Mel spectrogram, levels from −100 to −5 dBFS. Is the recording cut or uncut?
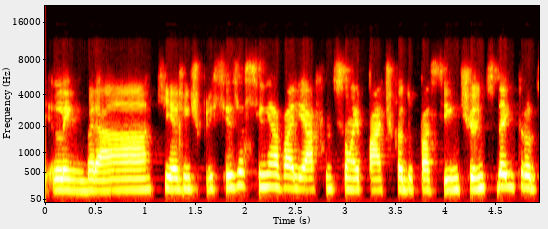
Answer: uncut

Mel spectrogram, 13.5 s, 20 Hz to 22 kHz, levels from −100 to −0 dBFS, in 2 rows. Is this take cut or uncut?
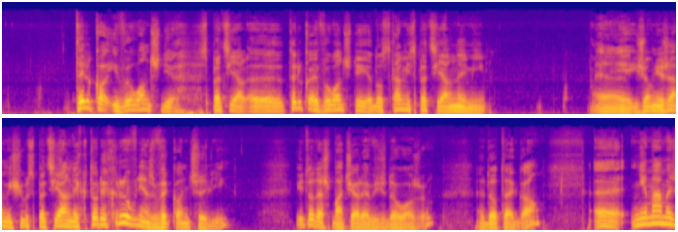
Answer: uncut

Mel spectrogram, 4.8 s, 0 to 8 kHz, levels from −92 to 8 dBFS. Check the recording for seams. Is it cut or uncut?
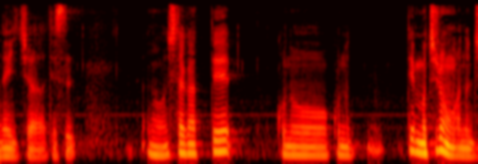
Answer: uncut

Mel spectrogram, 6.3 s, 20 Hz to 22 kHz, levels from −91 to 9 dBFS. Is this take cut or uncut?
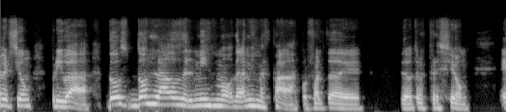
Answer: uncut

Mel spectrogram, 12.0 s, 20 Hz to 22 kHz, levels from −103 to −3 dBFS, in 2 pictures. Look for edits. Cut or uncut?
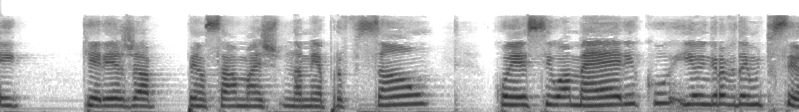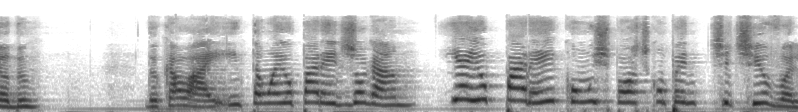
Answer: uncut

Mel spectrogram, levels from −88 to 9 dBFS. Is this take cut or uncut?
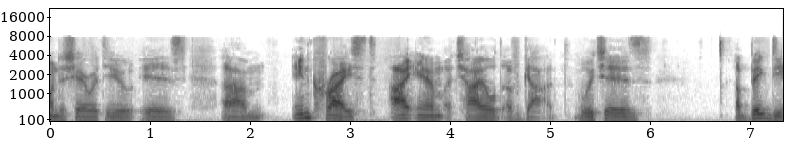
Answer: uncut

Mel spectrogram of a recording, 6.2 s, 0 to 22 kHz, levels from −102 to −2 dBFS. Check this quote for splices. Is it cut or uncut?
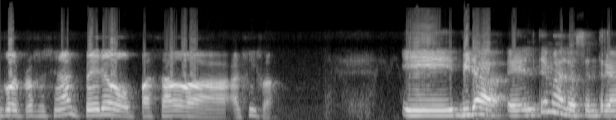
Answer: uncut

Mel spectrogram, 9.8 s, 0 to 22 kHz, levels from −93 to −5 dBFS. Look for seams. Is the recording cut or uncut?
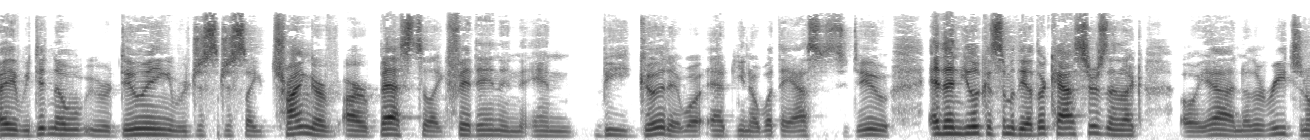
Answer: cut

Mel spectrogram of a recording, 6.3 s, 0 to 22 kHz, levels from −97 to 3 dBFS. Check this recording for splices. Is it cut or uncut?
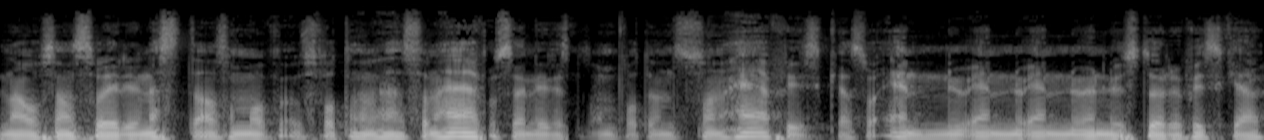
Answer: cut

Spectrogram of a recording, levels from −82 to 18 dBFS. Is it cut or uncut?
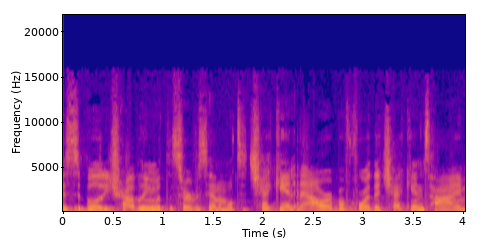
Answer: cut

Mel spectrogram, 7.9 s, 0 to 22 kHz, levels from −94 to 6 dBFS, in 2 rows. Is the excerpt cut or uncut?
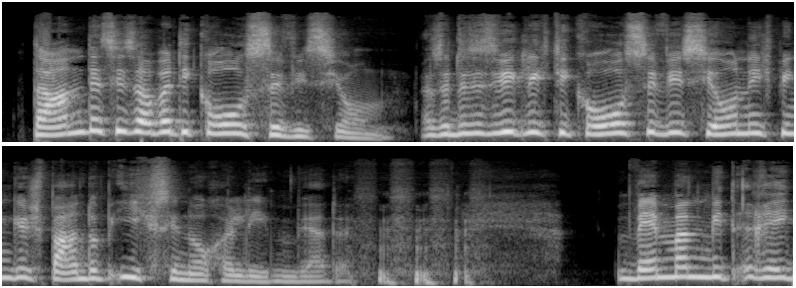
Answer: uncut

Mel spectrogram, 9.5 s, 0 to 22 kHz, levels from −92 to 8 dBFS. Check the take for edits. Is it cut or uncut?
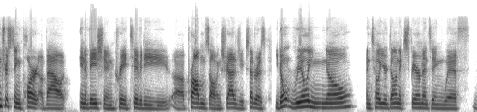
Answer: cut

